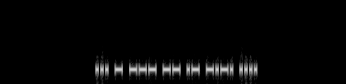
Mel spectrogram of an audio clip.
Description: Morse code, heard as a keyed tone, about 52 wpm, 700 Hz. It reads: STOMACH
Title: Seven Letter Words - 50wpm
